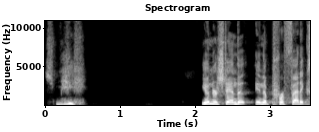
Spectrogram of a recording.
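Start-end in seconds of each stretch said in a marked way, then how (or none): 0.0-0.6 despairing woe. Retold or imitated. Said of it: "His response was".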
